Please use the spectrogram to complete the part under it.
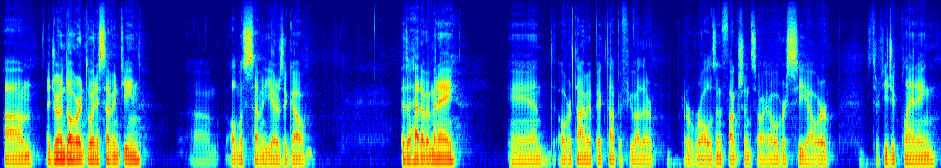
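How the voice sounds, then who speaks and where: A middle-aged man from Ukraine with a Ukrainian accent, speaking as an interview guest in a measured way with frequent pauses and fillers, recorded in a corporate headquarters office. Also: sits low, level tone, fairly bright tone. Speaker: guest, corporate development executive. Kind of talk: conversational interview.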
